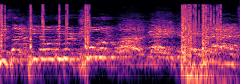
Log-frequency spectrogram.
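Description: Loud shouted, chant-like vocals at a live rap show, held on one pitch, over a hip hop drum beat through the PA.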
